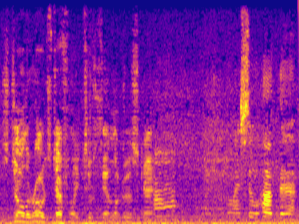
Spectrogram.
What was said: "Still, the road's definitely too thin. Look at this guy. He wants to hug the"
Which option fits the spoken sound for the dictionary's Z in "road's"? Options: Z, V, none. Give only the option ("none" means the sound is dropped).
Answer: Z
